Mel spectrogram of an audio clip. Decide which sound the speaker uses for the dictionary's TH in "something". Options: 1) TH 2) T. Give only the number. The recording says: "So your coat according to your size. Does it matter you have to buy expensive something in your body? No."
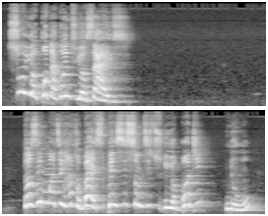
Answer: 2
